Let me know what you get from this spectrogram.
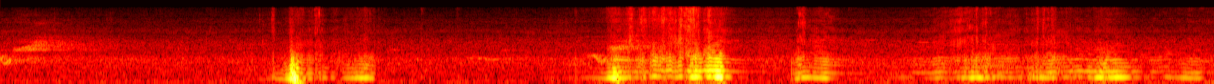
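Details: Bee buzzing in intermittent bursts, a low drone with stacked harmonics swelling and fading as insects pass close, with sharp clicks or taps and quiet gaps between passes.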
